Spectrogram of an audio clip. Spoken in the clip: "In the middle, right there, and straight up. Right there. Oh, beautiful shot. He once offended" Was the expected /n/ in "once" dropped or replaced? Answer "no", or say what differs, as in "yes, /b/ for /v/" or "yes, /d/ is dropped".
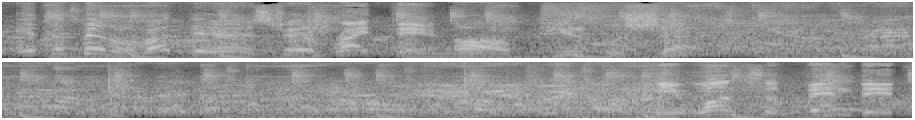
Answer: no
